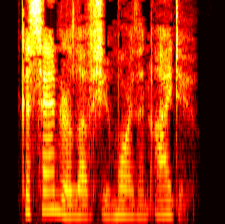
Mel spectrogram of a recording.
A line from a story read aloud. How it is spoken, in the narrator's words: He then heard her murmur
